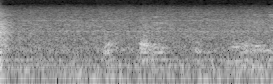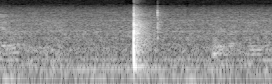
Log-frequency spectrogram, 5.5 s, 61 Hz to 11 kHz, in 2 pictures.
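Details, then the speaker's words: Jinbei Delicacy II Gen 1 studio flash that would not fire, after repair, tested at full power: quiet room then one sharp clean crack; normal flash firing. "mantap om suaranya Om bisa didengarkan Iya itu dia Om Alhamdulillah sudah sembuh ya"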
